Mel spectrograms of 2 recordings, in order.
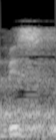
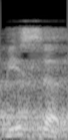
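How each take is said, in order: First: The s flows out smoothly with no bounce. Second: The s ends with a bounced, echoing release. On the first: The speaker calls it right. "mengalir saja" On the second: The speaker calls it wrong. "tidak boleh"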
